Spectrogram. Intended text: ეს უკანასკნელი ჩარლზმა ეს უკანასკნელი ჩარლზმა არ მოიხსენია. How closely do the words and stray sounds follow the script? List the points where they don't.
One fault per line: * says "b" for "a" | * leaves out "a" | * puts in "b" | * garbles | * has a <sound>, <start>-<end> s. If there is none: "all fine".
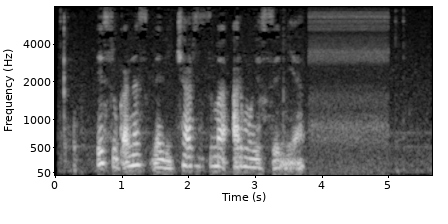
* leaves out "ეს უკანასკნელი ჩარლზმა"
